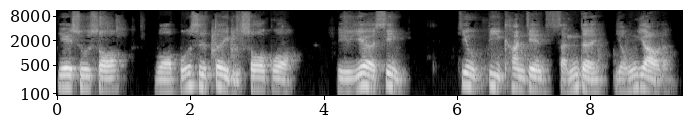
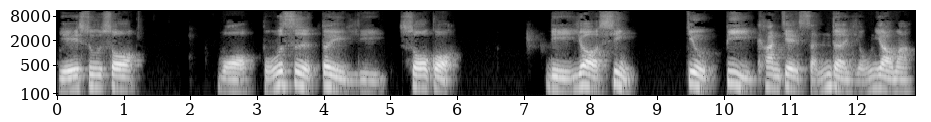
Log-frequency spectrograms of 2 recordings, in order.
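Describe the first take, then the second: First: It is said in a milder, lighter tone. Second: It is said in a heavier, more forceful tone.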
